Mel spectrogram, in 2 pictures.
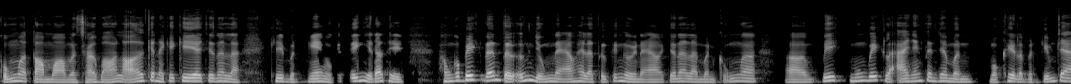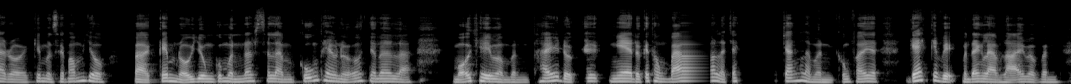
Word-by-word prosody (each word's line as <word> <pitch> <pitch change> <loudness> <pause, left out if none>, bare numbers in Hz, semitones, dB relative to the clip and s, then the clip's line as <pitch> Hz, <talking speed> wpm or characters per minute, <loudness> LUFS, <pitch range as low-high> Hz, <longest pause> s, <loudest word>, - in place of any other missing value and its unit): cũng, 145 +6 +2
ơ, 145 - +3
tò 120 -4 +2
mò 110 -1 +1
mình 110 0 -2
sợ 110 0 0
bỏ 110 +2 +1
lỡ 140 +2 +3
cái 175 - +2
này 135 - 0
cái 150 - -2
kia, 150 -1 +6
cho 145 0 0
nên 145 -1 0
là 115 -4 -1 0.3
khi 150 -2 +1
mình 125 -2 -4
nghe 135 +2 +3
một 125 - -1
cái - - -14
tiếng 160 +2 +2
gì 135 - +3
đó, 140 - +4
thì 135 - +2 0.4
hông 140 +2 -1
có 180 - +3
biết 205 +3 +6
đến 200 +2 +4
từ 130 - +5
ứng 180 +5 +2
dụng 135 +1 +1
nào 125 -2 0
hay 145 0 0
là 125 - +1
từ 125 0 -4
cái 155 +7 -4
người 130 -6 +1
nào, 115 0 -2
cho 135 +3 -2
nên 135 -1 0
là 120 - 0
mình 115 -1 -4
cũng, 145 +3 -5
ơ, 140 -2 0 0.3
ờ, 115 -1 -1
biết 180 +2 +2
muốn 165 +3 -1
biết 190 +1 +2
là - - +1
ai 135 - +2
nhắn 160 +3 -1
tin 165 -4 -1
cho 155 -1 +1
mình. 125 -2 -1 0.2
Một 110 - -3
khi 150 -3 +2
là 125 - 0
mình 120 0 -7
kiểm 125 +6 -2
tra 150 -5 +2
rồi, 110 -3 -2
cái 145 - -3
mình 130 -4 -2
sẽ 130 - -4
bấm 140 +6 -1
vô 130 -6 +1 0.3
và 115 -3 +3
cái 110 +9 0
nội 115 -5 +2
dung 135 -2 +2
của 140 - -2
mình 130 -3 0
nó 145 +2 +1
sẽ 150 -2 -5
làm 115 -5 -1
cuốn 155 +6 0
theo 170 -7 +1
nữa. 130 +5 -1
Cho 140 - -1
nên 135 -1 0
là 110 -2 -3 0.4
mỗi 115 +6 +2
khi 155 -3 +2
mà 125 -3 +1
mình 110 0 -5
thấy 150 +5 +2
được 120 -8 0
cái 150 0 -1
nghe 140 0 +4
được 125 - +1
cái 155 - +1
thông 135 -5 -2
báo 155 +4 +1
là 170 -2 0
chắc 150 - -5 0.4
chắn 155 +3 +1
là 160 - 0
mình 110 -2 -3
cũng 120 +1 -6
phải, 130 +2 0
ơ, - - +1 0.3
gác 175 +5 +5
cái 185 - +1
việc 130 -5 +2
mình 120 - -2
đang 130 +1 +3
làm 115 -3 +2
lại 110 +2 +1
và 120 -2 -2
mình 110 0 -5
135 Hz, 310 wpm, -24 LUFS, 120-150 Hz, 0.4 s, kia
